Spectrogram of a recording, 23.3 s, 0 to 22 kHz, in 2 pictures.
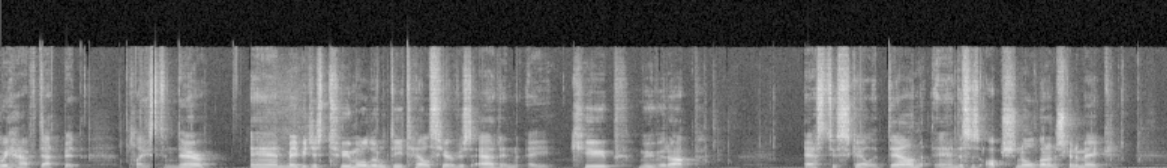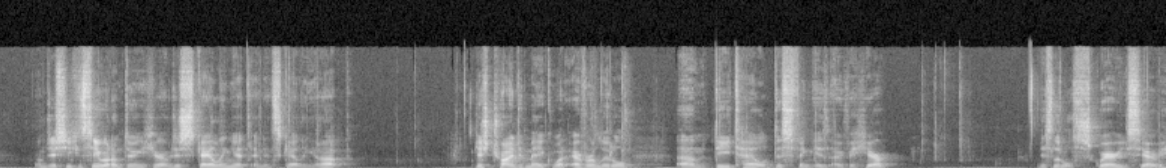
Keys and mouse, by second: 0.0-9.3 right drag, 1.9 KP_1, 2.3 z, 3.8 shift+a, 5.7 g, 7.5 s, 9.3-17.0 drag, 9.3 z, 11.0 s, 14.0 s, 16.1 g, 17.0-23.3 right drag, 17.8 KP_1, 18.1 z, 18.6 z, 19.7 Tab, 20.2 click, 20.2-22.3 middle drag, 20.9 g, 22.9 z.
